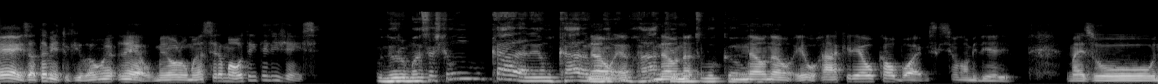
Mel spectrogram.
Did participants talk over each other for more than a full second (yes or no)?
yes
